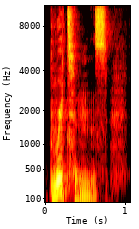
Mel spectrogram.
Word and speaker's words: Britons: For example, in the UK, the Celts were called Britons, spelt B-R-I-T-O-N. Confusingly, it's pronounced the same as the name of the country, Britain.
